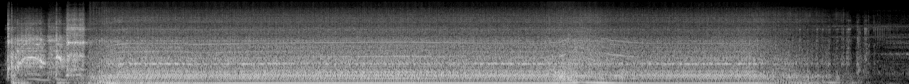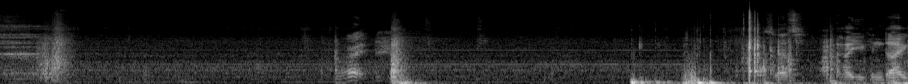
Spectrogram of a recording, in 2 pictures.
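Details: Petrol engine starts and runs steadily with no belt squeal, then shuts off; the squeal was fixed after the alternator belt, which had sat on the wrong pulley grooves, was refitted and tensioned along with the power steering belt.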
